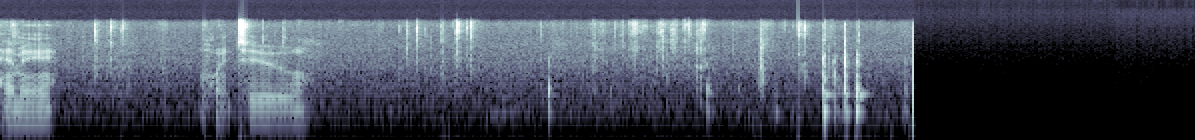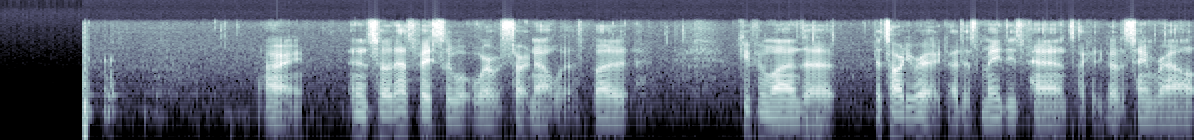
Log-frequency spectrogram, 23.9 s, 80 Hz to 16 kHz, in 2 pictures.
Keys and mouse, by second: 17.0 F12, 17.0 Escape, 18.7 r, 20.2 g.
